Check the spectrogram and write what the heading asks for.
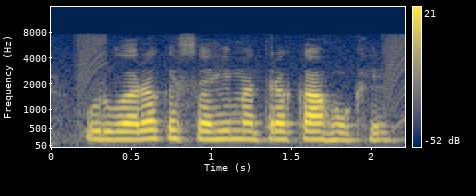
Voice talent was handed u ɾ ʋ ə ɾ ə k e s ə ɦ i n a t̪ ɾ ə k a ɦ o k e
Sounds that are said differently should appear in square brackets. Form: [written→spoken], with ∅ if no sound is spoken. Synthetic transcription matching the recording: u ɾ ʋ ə ɾ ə k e s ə ɦ i [n→m] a t̪ ɾ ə k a ɦ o [k→kʰ] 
